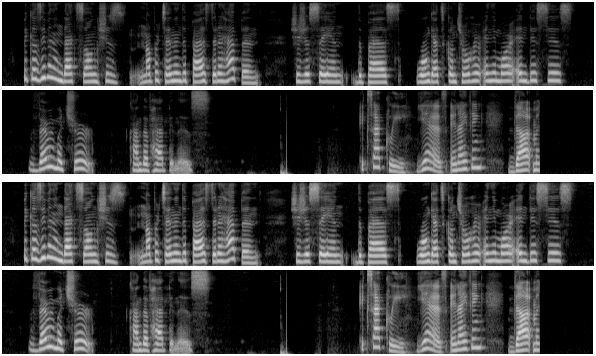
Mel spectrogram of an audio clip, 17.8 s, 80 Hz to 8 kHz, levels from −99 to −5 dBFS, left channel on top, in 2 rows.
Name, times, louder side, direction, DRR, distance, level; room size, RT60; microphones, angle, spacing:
voice 1, 0.4-3.8 4.3-6.0 6.2-8.5 9.3-10.3 10.8-12.0, right 2 dB, 70° right, 2.1 m, -31 dB
voice 2, 14.2-16.9, right 3 dB, 50° right, 2.1 m, -30 dB
head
